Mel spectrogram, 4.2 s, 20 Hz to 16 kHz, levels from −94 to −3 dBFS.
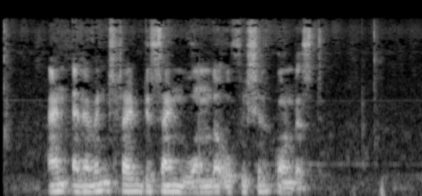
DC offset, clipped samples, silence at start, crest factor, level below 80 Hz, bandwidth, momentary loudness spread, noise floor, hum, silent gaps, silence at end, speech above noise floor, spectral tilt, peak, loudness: under 0.1%; under 0.1%; 0.05 s; 20 dB; -54 dBFS; 11.5 kHz; 22 LU; -46 dBFS; none; none; 0.35 s; 23 dB; -4 dB/octave; -4 dBFS; -23 LUFS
